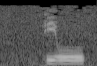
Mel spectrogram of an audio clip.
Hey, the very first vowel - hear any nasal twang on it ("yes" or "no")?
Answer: no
